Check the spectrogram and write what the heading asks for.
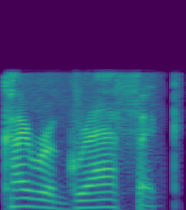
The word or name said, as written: chirographic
